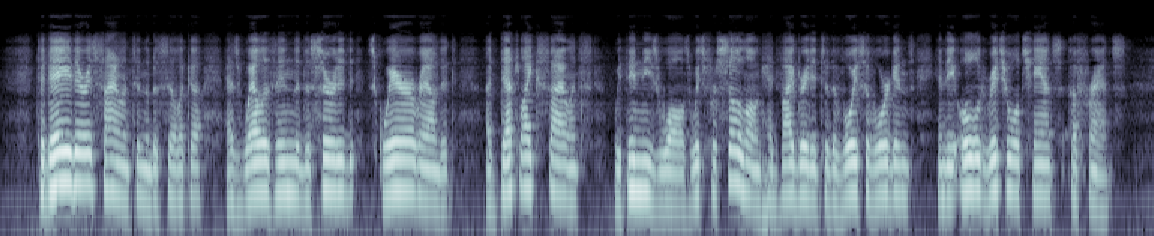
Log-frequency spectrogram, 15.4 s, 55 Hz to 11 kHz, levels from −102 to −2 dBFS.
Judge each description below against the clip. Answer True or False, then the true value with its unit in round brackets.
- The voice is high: False (140 Hz)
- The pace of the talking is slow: False (160 wpm)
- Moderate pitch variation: True (3.0 semitones)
